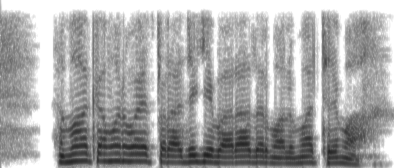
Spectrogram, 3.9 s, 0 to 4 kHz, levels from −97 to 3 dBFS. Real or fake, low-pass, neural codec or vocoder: real; 3.6 kHz; none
